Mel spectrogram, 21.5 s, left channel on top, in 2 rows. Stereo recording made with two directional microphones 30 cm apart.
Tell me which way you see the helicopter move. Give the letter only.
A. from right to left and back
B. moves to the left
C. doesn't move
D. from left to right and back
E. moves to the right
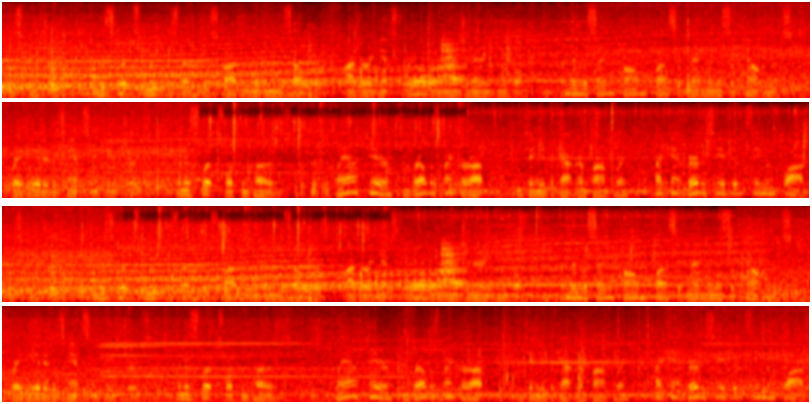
E.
